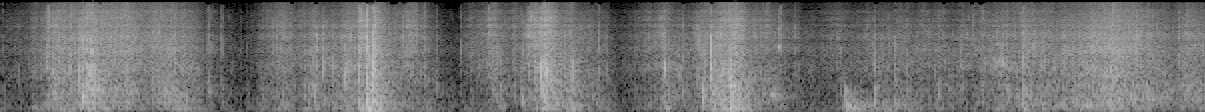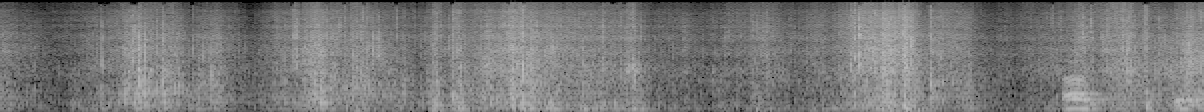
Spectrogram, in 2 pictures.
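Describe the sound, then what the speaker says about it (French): Bubble wrap being pulled off and unpacked from an airsoft replica package, with repeated close crinkling and rustling bursts of plastic throughout, handled near the microphone. "il y a pas mal de papier bulle"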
